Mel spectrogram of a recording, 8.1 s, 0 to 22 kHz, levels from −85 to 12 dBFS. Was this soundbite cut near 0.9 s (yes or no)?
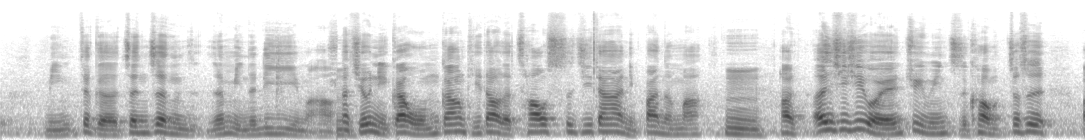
no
